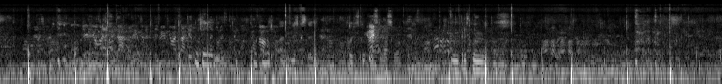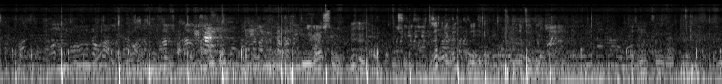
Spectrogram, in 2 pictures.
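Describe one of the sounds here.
A football is kicked with sharp thuds now and then.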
